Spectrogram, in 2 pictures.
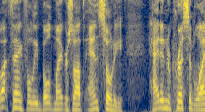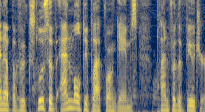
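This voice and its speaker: A man talks at a very fast pace, his pitch fairly high. He sounds somewhat breathy, with lively intonation. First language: Finnish. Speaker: gaming video reviewer. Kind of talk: scripted narration.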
